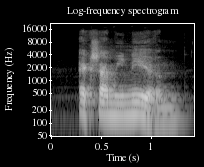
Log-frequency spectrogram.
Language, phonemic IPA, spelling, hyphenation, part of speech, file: Dutch, /ˌɛk.saː.miˈneː.rə(n)/, examineren, exa‧mi‧ne‧ren, verb, Nl-examineren.ogg
- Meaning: 1. to test someone, to subject to an exam 2. to examine, to investigate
